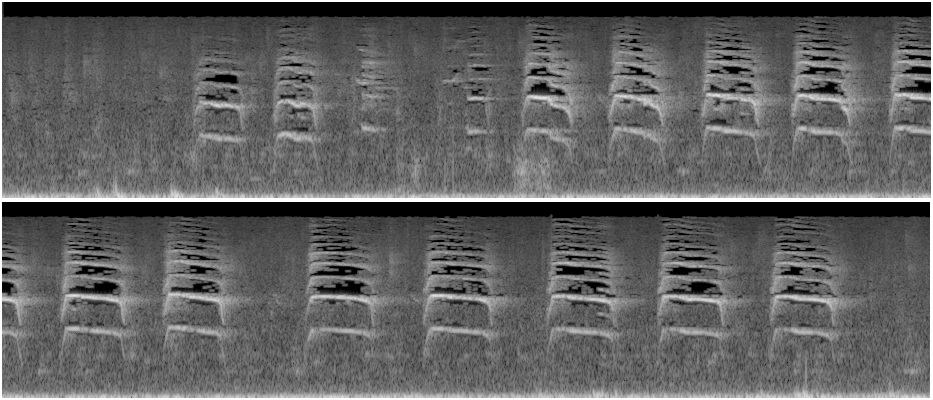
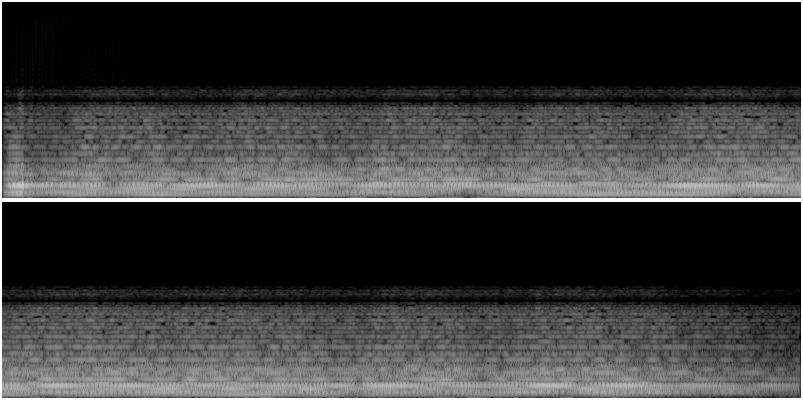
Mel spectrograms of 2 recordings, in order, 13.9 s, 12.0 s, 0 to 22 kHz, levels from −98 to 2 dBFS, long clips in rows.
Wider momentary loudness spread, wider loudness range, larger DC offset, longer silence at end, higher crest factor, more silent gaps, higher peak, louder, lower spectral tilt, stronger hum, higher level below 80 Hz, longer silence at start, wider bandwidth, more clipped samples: first, 17 LU vs 4 LU; about the same, 4 LU vs 2 LU; neither; about the same, 0 s vs 0 s; about the same, 18 dB vs 16 dB; neither; first, -4 dBFS vs -16 dBFS; first, -18 LUFS vs -33 LUFS; second, 0 dB/octave vs -12 dB/octave; second, none vs 50 Hz at -55 dBFS; first, -28 dBFS vs -64 dBFS; about the same, 0 s vs 0 s; first, 16 kHz vs 3.6 kHz; neither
